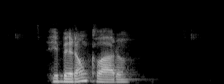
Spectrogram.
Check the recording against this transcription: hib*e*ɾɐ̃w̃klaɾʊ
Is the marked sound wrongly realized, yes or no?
no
